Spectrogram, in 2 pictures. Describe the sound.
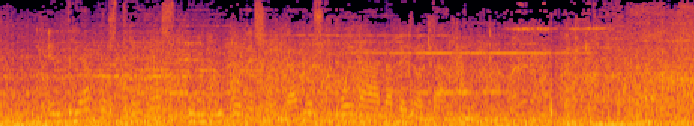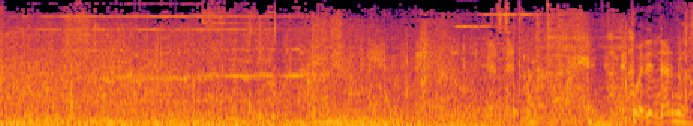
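Rail noise in a World War II deportation drama, beside another train stopped on the tracks: a continuous, loud rumble with metallic squeals and clanking running throughout, and voices over it.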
